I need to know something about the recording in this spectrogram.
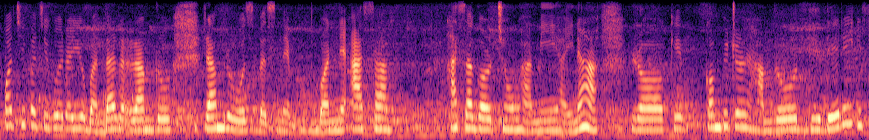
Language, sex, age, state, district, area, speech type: Nepali, female, 18-30, West Bengal, Alipurduar, urban, spontaneous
